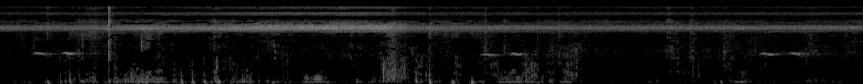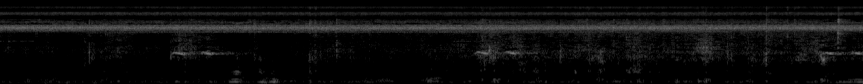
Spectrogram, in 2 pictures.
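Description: A large animal rustles through dry leaves.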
